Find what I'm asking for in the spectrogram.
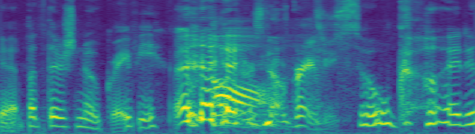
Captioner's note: laughter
